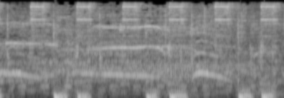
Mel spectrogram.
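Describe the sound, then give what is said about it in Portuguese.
An audience at a forró strip show shouts and cheers loudly in a steady roar for the women to undress first, with whoops rising above it and heavy thumping beats pulsing underneath every half second or so. “Dá um grito pras mulheres tirar primeiro a roupa.”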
